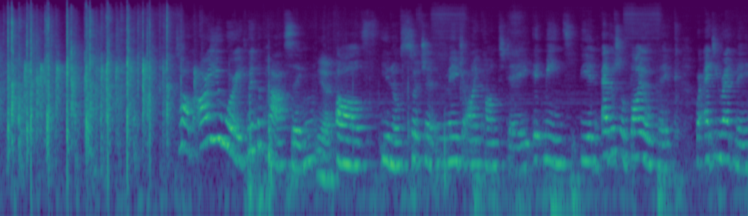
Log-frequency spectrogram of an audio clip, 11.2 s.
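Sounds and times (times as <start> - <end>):
audience applause: 0.0 - 3.1
speech: 3.4 - 11.2.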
